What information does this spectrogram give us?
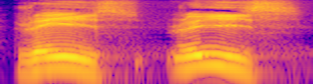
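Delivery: high, loud cry for the chief; desperate shouting of "Reis, reis!". A narrator's reading. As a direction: call out to the bandit chief in despair. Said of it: "diye bağırdı".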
